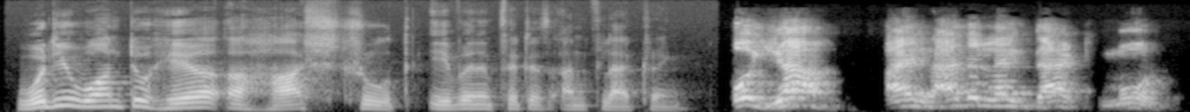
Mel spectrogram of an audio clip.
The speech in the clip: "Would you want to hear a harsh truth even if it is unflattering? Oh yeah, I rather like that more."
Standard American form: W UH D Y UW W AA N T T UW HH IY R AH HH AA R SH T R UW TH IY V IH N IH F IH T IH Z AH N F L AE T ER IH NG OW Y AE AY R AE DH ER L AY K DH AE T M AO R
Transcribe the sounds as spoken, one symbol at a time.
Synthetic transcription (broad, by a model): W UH D Y UW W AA N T T UW HH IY R AH HH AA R SH T R UW T IY V IH N IH F IH T IH Z AH N F L AE T ER IH NG OW Y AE AY L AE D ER L AY K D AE T M AO R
